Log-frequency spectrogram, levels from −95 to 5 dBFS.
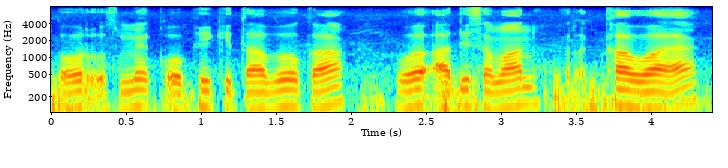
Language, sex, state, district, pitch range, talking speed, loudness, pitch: Hindi, male, Uttar Pradesh, Saharanpur, 120-135 Hz, 150 wpm, -19 LUFS, 130 Hz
